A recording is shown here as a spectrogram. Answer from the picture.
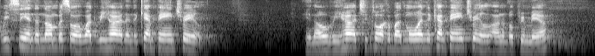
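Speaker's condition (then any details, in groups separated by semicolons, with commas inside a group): No condition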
